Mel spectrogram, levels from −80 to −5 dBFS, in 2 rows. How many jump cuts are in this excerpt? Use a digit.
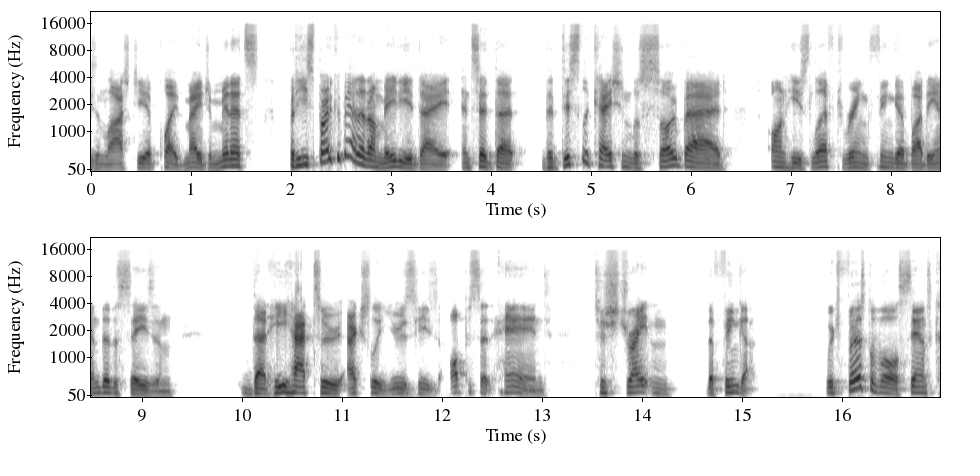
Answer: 1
